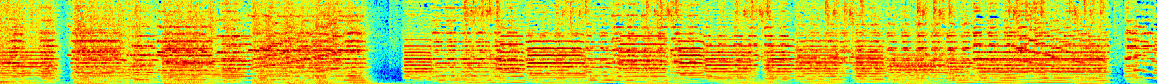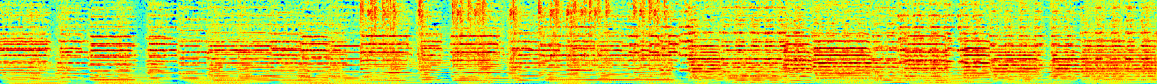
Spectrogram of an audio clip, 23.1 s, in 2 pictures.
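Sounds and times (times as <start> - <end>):
fair organ playing a lively tune: 0.0 - 23.1.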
